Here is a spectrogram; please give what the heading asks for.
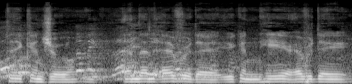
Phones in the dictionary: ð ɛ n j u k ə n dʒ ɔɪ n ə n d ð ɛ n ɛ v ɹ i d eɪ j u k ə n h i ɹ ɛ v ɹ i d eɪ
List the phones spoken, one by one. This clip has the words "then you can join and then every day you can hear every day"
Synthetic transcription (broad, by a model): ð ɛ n j u k ə n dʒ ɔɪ ə n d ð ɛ n ɛ v ɹ i d eɪ j u k ə n h i ɹ ɛ v ɹ i d eɪ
